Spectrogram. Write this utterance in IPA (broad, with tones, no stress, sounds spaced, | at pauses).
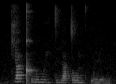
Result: t͡ɕ a˥˩ t̚ kʰ r uː˧ j t i˧ a̯ t o˧ m kʰ w e˨˩ n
